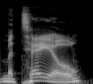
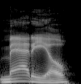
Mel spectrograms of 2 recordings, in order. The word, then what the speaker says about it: Mateo: I got, in fact, Smarter Than a Former Drug Dealer trivia with, I found out it's pronounced Mateo. You were correct. It's not Matteo.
